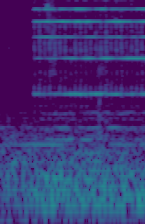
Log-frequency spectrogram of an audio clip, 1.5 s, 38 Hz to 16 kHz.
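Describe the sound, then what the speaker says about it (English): An old-style telephone bell rings in the video game Alan Wake 2, a continuous rattling trill that cuts in abruptly after a brief quiet moment and carries on steadily at a moderate level. "Right, Alan, answer that phone,"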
